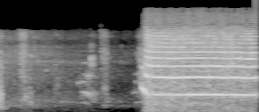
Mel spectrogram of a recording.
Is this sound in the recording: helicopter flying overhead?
no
